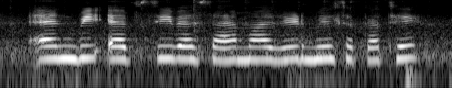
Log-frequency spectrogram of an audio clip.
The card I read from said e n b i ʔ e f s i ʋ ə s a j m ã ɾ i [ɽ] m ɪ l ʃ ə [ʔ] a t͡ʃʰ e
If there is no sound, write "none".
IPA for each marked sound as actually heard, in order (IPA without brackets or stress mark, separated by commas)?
ɽ, k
